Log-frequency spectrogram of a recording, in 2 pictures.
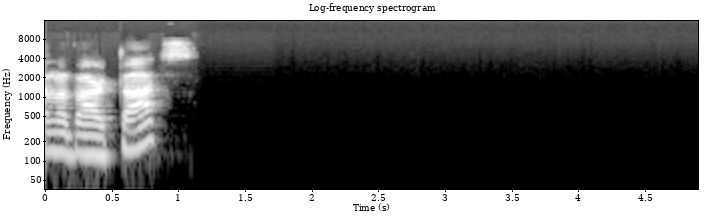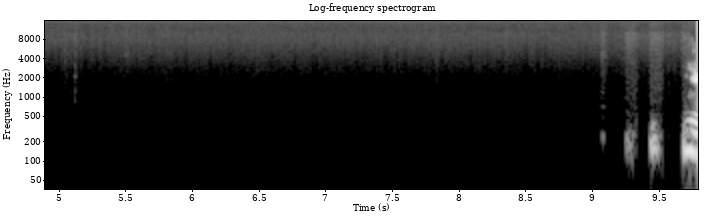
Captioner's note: silence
